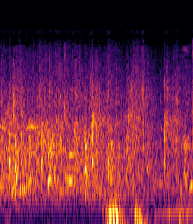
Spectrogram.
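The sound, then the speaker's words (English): An audience applauds with dense, steady clapping that fills the whole two seconds at an even loudness. A few low voices or shouts rise briefly beneath it partway through. “Why aren't you clapping?”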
